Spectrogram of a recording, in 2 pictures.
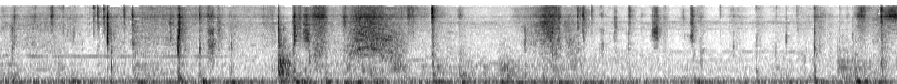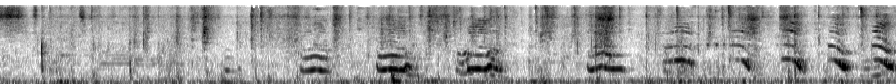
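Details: Chubby Beagle puppy: after rustling and handling noise, a rapid series of short, high, squeaky whimpers rises and falls in the final three seconds, each lasting a fraction of a second, with faint background music throughout.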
